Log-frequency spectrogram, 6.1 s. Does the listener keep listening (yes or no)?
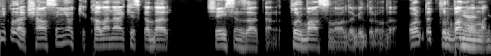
yes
